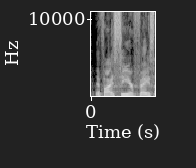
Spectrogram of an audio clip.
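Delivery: "your face" cried out high and loud in awe; frightened loud plea. Retold or imitated. Laid out on the floor, he cries out in fear to God. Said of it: "And I was like".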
